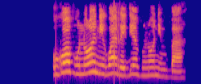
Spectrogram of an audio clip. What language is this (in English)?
Taita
